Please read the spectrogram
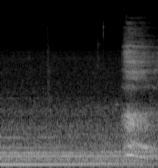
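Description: a person yawning

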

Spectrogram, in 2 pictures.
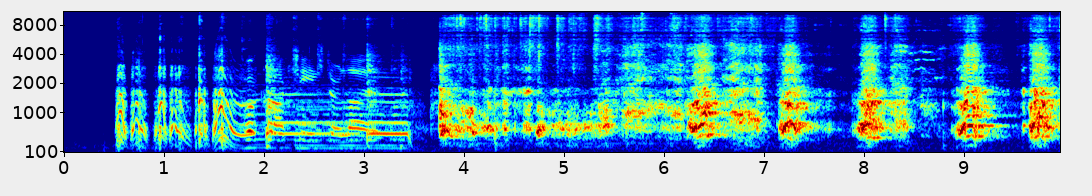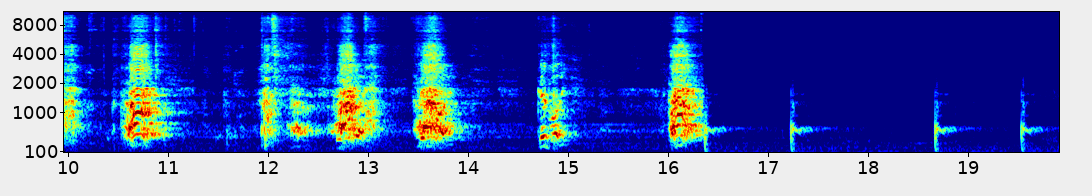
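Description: dogs barking

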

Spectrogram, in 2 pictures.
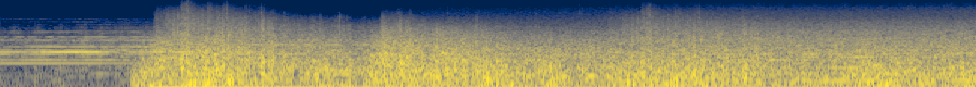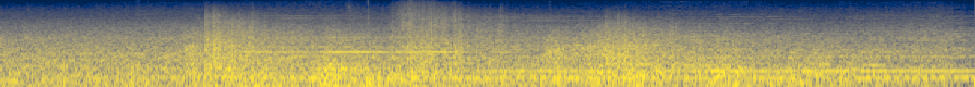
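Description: rolling thunder

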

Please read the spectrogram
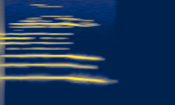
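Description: cat meowing in background

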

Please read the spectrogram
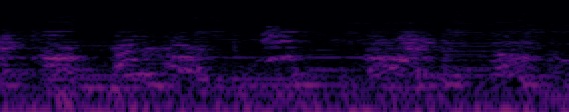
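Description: dogs barking

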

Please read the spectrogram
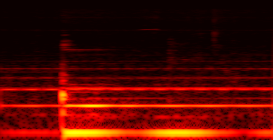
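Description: tibetan singing bowl ringing

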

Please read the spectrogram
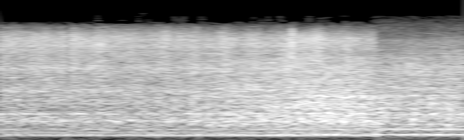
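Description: helicopter engine

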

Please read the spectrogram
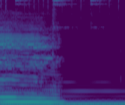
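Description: fart into the microphone

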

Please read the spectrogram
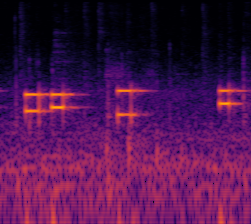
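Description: telephone keypad dialing tones

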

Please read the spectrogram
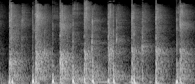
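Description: applause

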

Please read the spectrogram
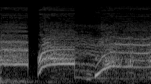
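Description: man screaming loudly

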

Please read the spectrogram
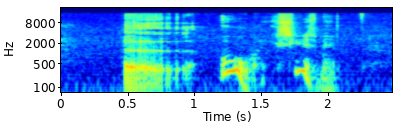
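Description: burp

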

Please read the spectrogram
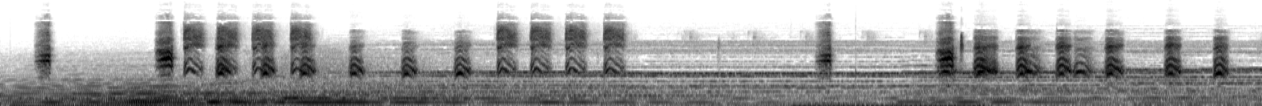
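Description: crow cawing

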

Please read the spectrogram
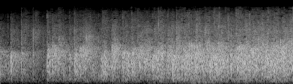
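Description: applause

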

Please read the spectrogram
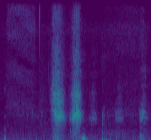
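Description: dog panting

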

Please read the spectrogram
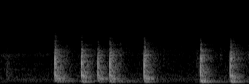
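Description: knocking on a door

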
